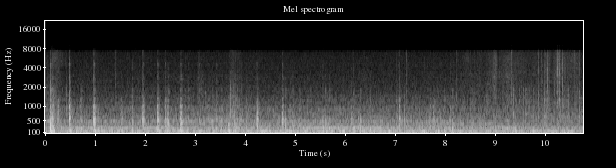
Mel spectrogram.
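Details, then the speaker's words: Nissan Murano driving at low speed, heard from a mic in the rear and louder when the car is rocked: random hollow clunking and creaking over low road rumble from a worn passenger-side rear upper shock mount. "When I shake the car back and forth, you could hear it a little bit better. But it's just a little clunking, creaking sound, I should say, maybe."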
